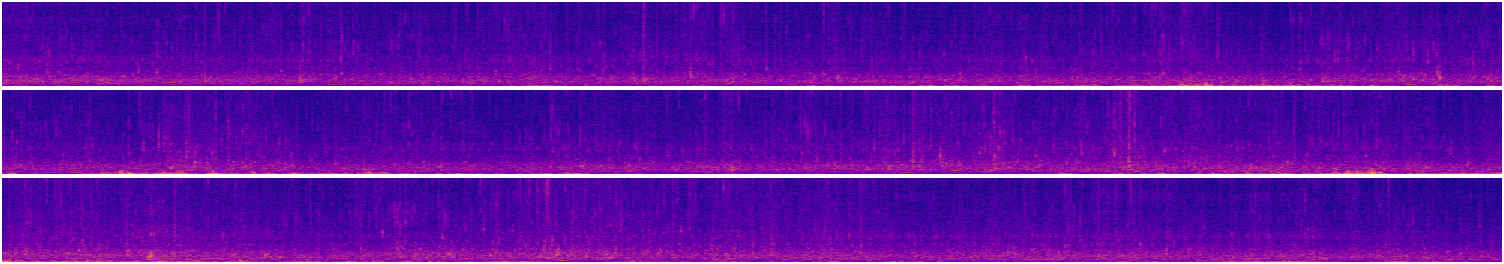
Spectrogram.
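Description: Small waves lapping and splashing against shoreline rocks: a steady wash of water, with a few louder, deeper surges about a third and two thirds of the way through.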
